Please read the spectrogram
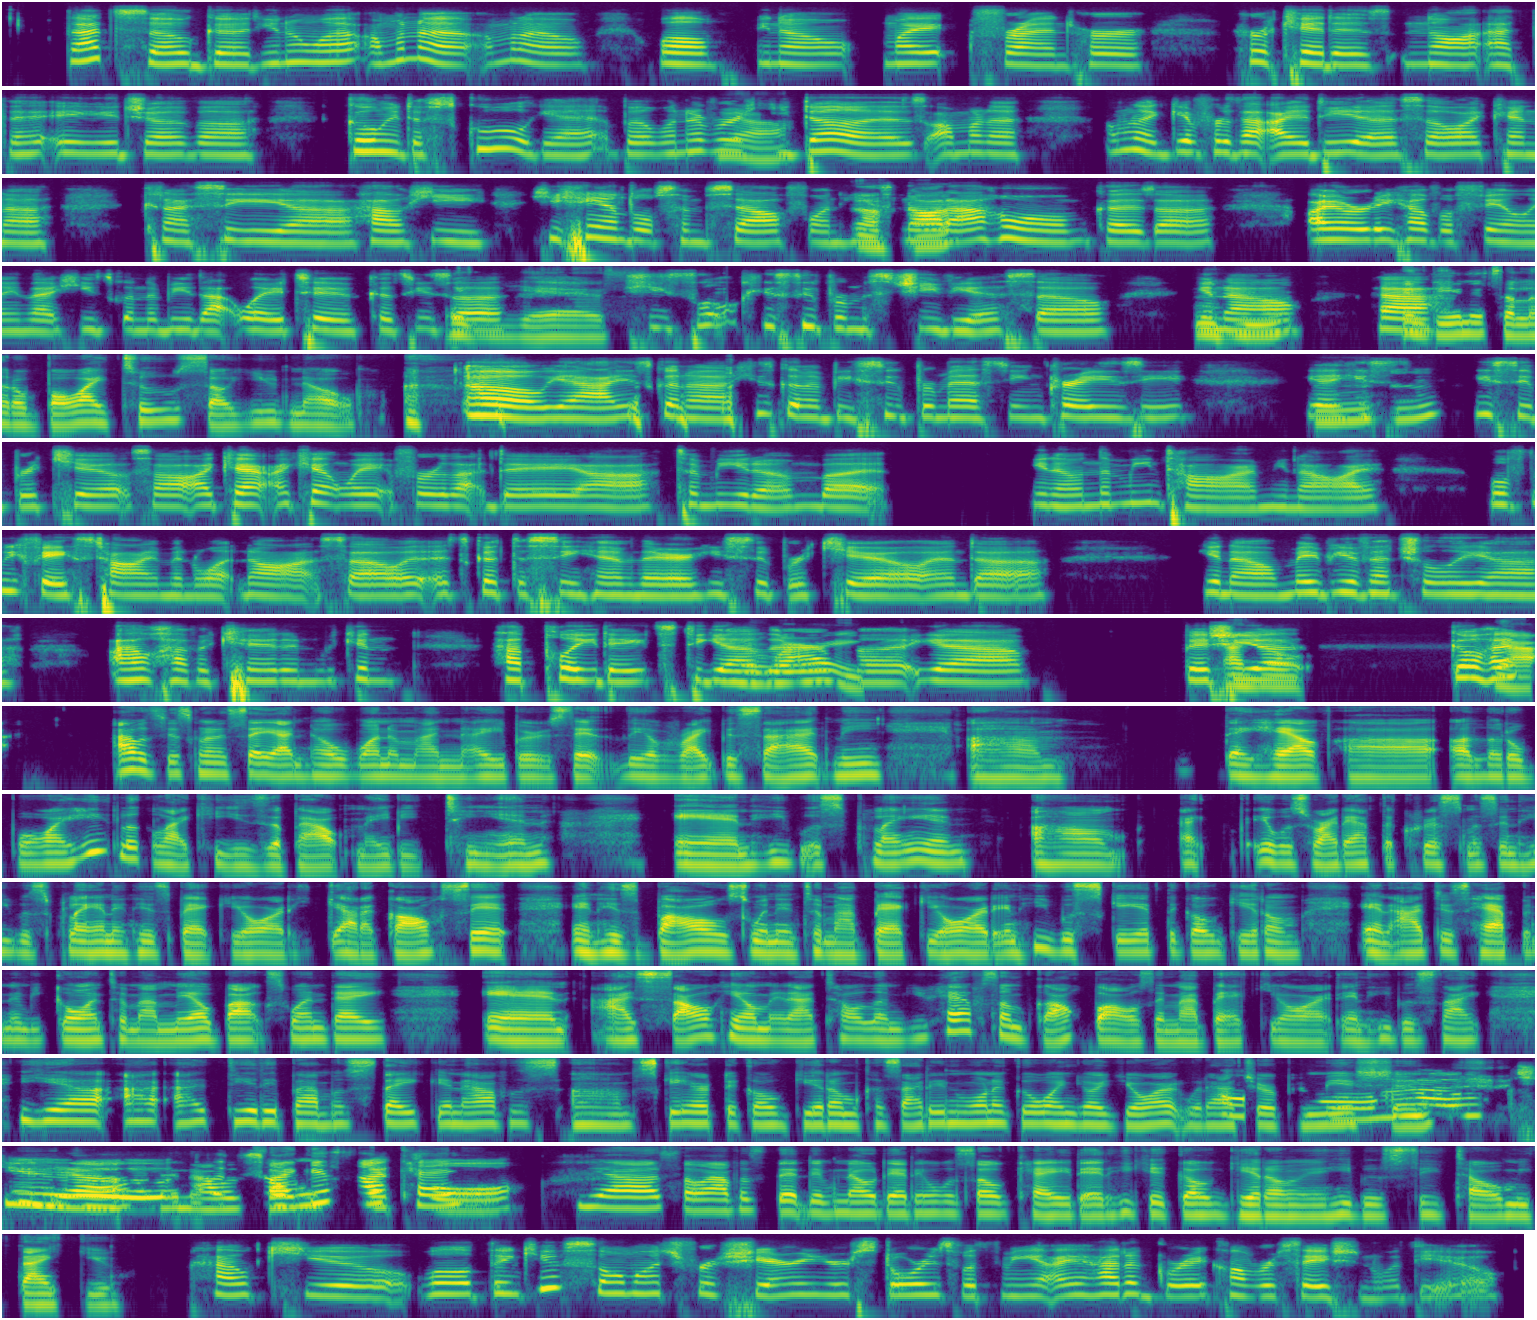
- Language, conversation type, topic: English, unstructured, What simple daily habits help you stay connected with friends and neighbors?
- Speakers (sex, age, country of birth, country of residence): female, 20-24, United States, United States; female, 55-59, United States, United States
- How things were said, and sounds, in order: laugh; tapping; other background noise; drawn out: "cute!"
